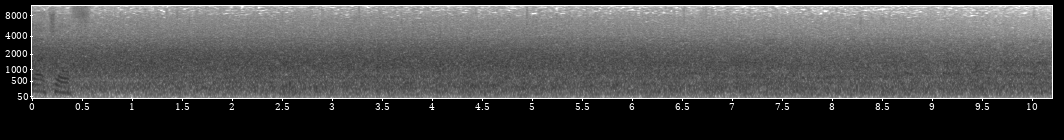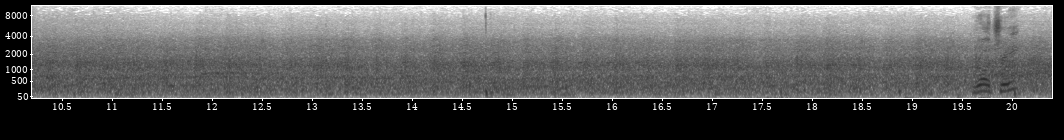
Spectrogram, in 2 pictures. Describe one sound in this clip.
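A large stadium crowd roars and murmurs steadily throughout.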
